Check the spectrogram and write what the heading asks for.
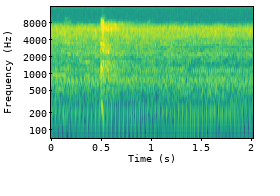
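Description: A steady mechanical hum, with one short click about half a second in.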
